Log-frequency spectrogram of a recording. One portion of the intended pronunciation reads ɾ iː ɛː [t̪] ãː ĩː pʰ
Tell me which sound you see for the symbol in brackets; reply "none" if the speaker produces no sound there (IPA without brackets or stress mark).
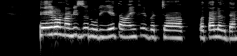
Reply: t̪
